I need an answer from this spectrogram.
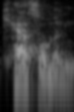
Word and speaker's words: Casselman: It's actually the Cassell case, and I'm Castleman, so thank goodness they're not pronounced the same.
